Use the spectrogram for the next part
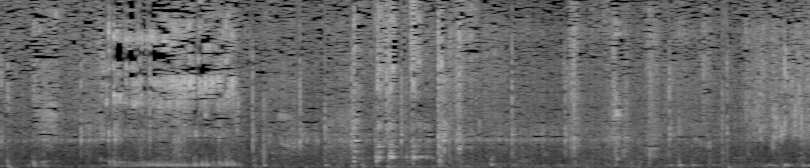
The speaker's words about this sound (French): Voilà, ça y est, le café est pilé. Elle remet de l'eau dans la cafetière qui est sur le fourneau.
